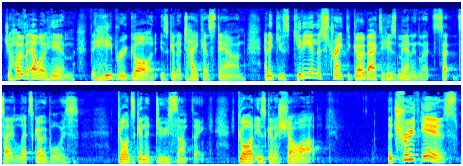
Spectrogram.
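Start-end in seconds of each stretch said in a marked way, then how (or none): 0.0-3.7 lower, soft fearful murmur; fading to a hush; enemy murmuring in fear, fading soft; awed hush. Retold or imitated. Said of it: "whisper and utter the name". 3.9-11.7 much softer, low intense delivery; softly building faith; hushed. Real, not acted. Quiet intimate sermon climax.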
